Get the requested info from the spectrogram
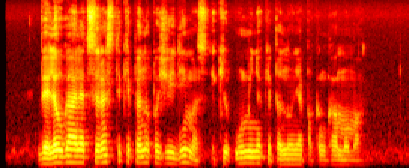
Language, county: Lithuanian, Kaunas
